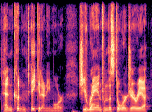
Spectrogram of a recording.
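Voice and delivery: plain reading voice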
